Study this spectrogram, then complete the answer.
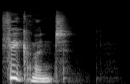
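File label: "figment", English, British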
